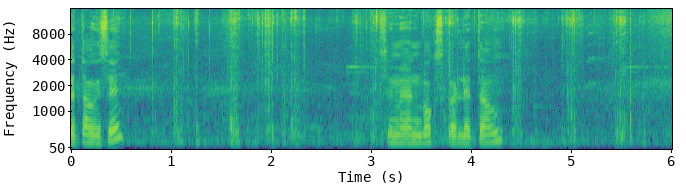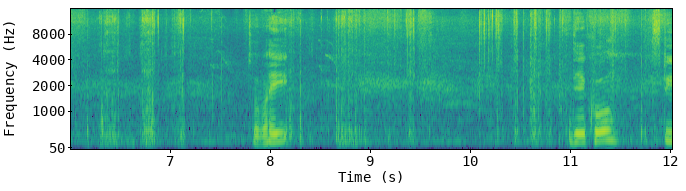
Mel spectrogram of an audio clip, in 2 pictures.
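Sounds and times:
blade slitting packing tape: 0:00.8 - 0:07.4, 0:08.2 - 0:11.9.

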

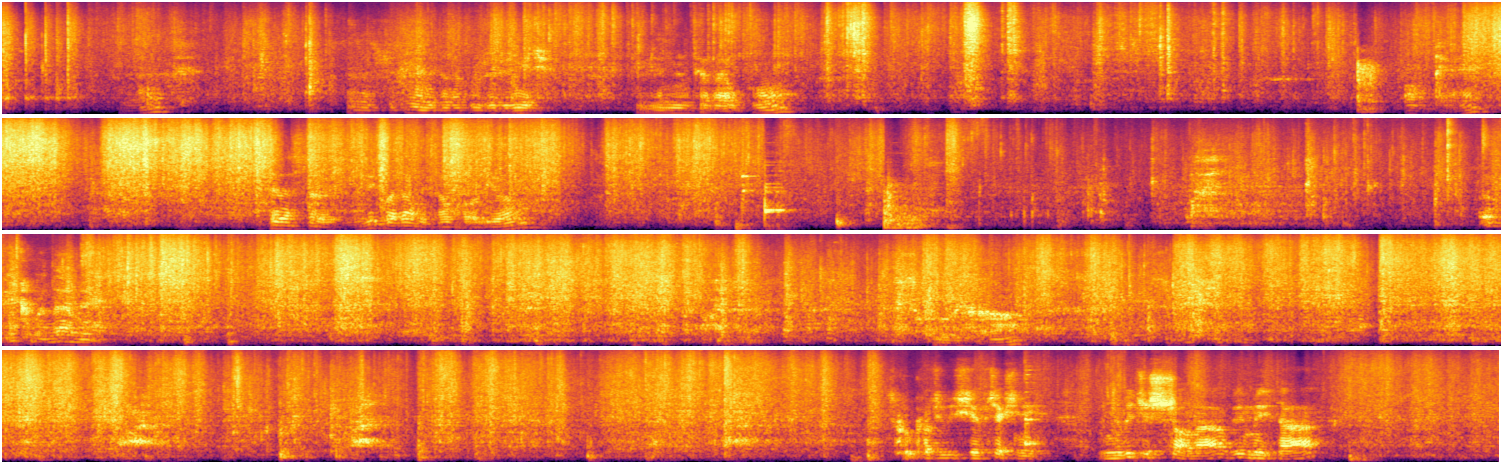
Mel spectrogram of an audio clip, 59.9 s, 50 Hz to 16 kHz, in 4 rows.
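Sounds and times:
rustling and handling noise: 0:00.0 - 0:59.9
indistinct voices: 0:36.8 - 0:42.6.

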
